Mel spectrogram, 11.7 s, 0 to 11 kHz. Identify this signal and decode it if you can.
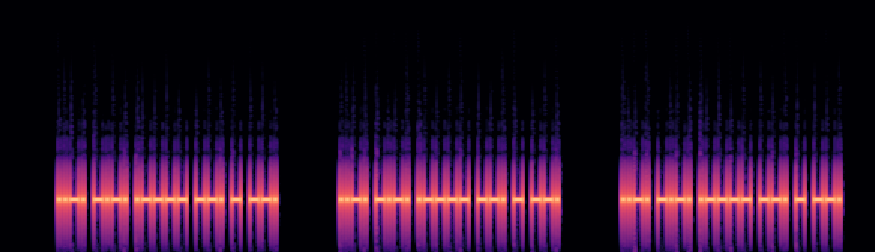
Morse code, heard as a keyed tone, about 29 wpm, 700 Hz. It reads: FC1GTG FC1GTG FC1GTG
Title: DXCC-100 Call Signs - 6 Characters - Repeated 3x - 30wpm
